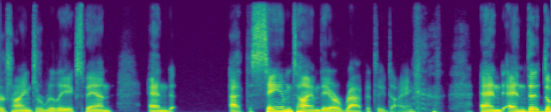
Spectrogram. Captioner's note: chuckles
